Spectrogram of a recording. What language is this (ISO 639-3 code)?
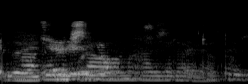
isl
